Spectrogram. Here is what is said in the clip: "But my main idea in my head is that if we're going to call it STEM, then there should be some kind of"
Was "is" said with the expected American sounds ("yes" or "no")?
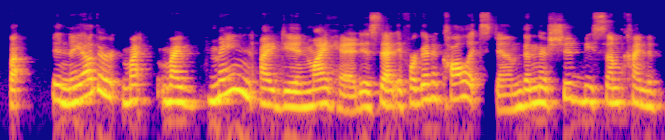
yes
